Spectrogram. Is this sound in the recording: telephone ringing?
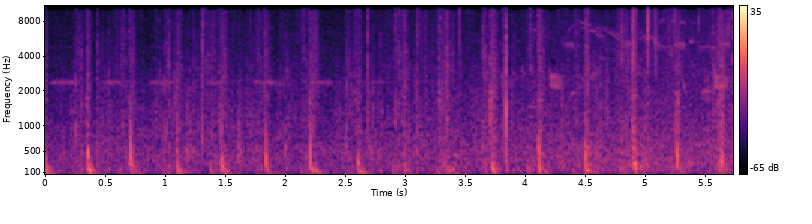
no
